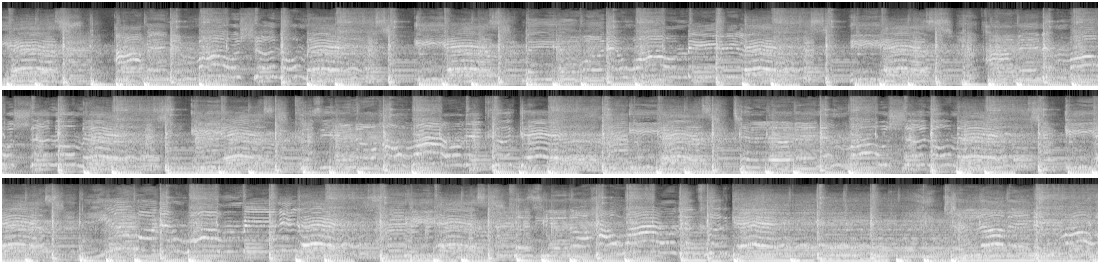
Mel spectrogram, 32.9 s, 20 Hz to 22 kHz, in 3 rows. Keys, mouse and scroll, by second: 0.8 click, 1.7 ctrl+shift+click, 3.6-5.3 shift+drag, 5.8 click, 8.8 Return, 9.6 click, 9.9 scroll down 1, 10.2-10.9 scroll up 1, 10.9 click, 12.7 right click, 14.5 click, 15.0 scroll down 1, 15.2-15.9 scroll up 1, 15.9 click, 17.1 right click, 19.2-20.7 drag, 20.7 scroll down 1, 20.9-21.2 scroll up 1, 21.7-23.9 ctrl+shift+drag, 28.5 Tab, 28.7 right click, 29.2 scroll down 1, 29.7 right click, 30.0 scroll down 1, 30.2 scroll up 1, 30.3 right click, 30.9 scroll down 1, 31.0 scroll up 1, 31.2 right click, 32.3 click.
